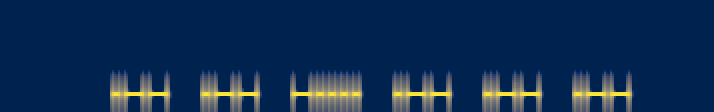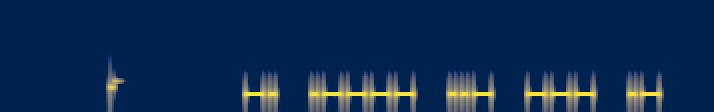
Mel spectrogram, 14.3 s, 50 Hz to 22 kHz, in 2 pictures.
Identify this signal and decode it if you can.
Morse code, heard as a keyed tone, about 20 wpm, spaced as for 14 wpm, 700 Hz. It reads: WW6WWW N1UOA
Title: 140 Lesson 23g - Letter f - Call Signs 20wpm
